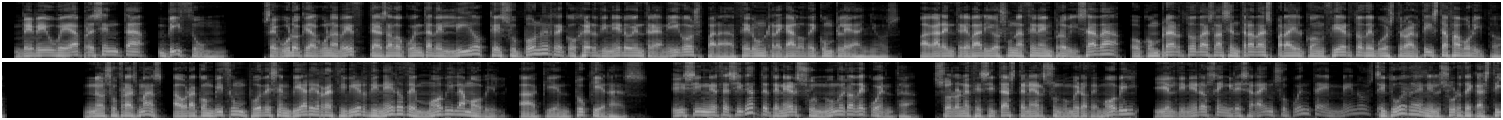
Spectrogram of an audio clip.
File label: spanish spain male narrative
